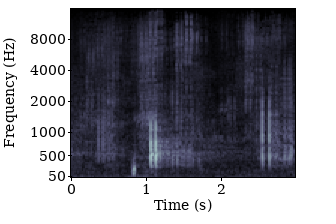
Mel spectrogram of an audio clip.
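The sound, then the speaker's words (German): Slow, wet, sticky footsteps descend the stairs of a stairwell, just a few widely spaced, soft squelching steps that grow louder, heard alone against a faint hissy background. “Langsame, feuchte, klebrige Schritte, die lauter werden.”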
